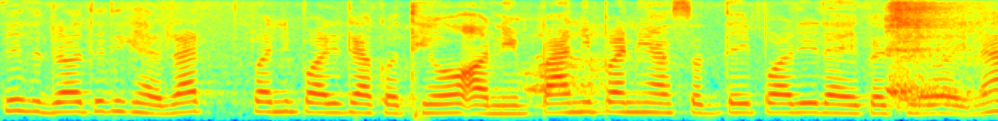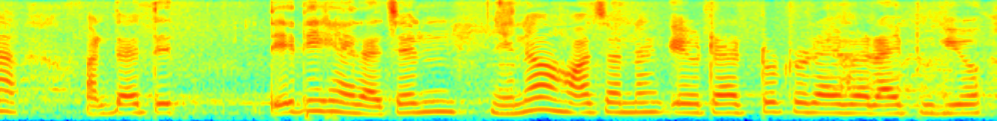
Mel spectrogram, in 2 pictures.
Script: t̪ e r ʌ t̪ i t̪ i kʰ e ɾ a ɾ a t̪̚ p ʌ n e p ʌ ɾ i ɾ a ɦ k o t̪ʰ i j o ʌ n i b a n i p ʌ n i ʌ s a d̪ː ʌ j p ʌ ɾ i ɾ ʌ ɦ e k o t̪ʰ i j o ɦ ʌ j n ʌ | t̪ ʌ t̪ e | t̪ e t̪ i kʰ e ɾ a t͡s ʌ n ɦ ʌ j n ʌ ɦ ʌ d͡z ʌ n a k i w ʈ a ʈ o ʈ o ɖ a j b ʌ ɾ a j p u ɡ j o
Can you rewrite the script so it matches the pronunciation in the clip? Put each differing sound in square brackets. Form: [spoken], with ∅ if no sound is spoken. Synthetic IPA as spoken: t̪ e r ʌ t̪ [e] t̪ i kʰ e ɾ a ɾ a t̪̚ p ʌ n [i] p ʌ ɾ i ɾ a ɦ k o t̪ʰ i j o ʌ n i [p] a n i p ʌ n i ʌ s [ʌ] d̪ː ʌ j p ʌ ɾ i ɾ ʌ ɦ e k o t̪ʰ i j o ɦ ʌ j n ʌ | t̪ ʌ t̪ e | t̪ e t̪ i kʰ e ɾ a t͡s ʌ n ɦ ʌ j n ʌ ɦ ʌ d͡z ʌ n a k [e] w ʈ a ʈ o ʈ o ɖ a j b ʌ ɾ a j p u ɡ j o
